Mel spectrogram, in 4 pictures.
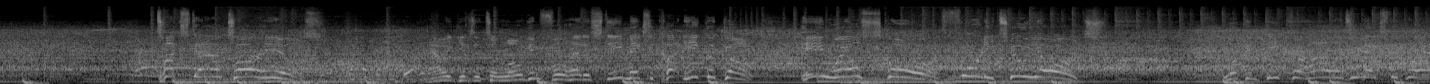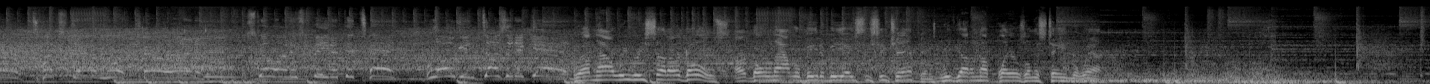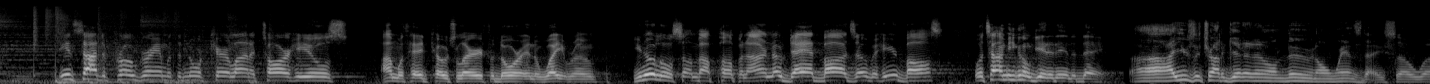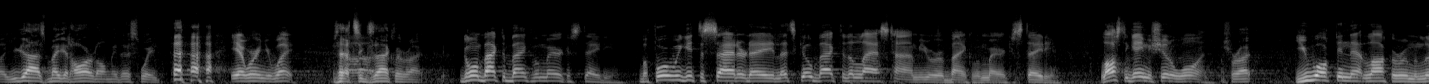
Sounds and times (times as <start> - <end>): Music: 0.0 - 31.8
Speech: 4.3 - 11.0, 12.2 - 25.4, 29.2 - 44.5, 45.2 - 57.1.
